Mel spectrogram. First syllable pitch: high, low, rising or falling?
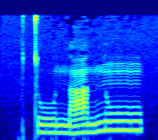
low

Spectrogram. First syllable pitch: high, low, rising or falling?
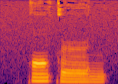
high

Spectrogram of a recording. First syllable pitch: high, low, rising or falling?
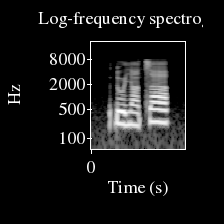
low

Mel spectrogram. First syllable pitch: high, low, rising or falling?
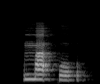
high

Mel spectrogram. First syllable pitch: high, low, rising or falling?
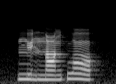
low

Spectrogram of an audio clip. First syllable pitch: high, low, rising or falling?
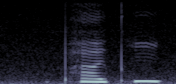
low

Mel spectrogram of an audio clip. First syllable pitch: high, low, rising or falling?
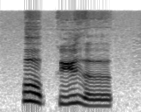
falling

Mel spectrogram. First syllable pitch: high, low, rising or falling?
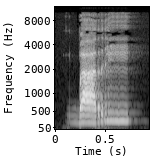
low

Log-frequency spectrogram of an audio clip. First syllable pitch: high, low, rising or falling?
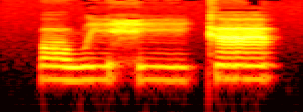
low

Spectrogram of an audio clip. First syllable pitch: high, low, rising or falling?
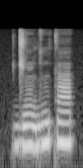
low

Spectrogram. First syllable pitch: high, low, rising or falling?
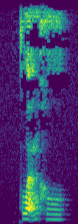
rising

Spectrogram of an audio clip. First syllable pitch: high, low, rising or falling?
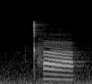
low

